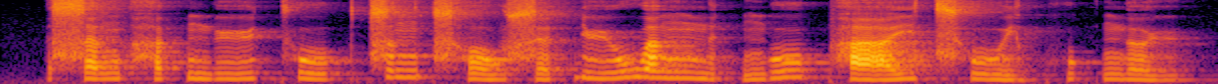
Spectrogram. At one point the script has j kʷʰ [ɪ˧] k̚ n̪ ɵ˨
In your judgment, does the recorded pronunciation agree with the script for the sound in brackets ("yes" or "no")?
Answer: yes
